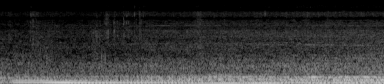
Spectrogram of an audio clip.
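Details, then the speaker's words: Manual Corvette C5, previously a non-runner, after a replacement PCM/ECU was installed and the fuel pump was jumped across relay terminals 87 and 30: after a rev it settles to a deep, steady, even idle and sounds good. The fuel pump fault itself is still unresolved. "right then turn it off so go on sounds good doesn't it it just it does sound good sounds Mega um and I'm glad to say that the engine sounds nice yeah it sounds Mega"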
